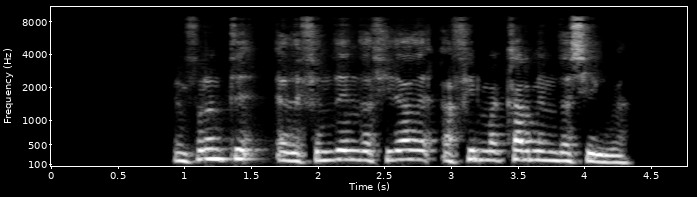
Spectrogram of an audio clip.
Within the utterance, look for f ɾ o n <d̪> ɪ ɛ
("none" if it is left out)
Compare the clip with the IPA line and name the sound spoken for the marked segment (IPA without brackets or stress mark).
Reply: t̪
